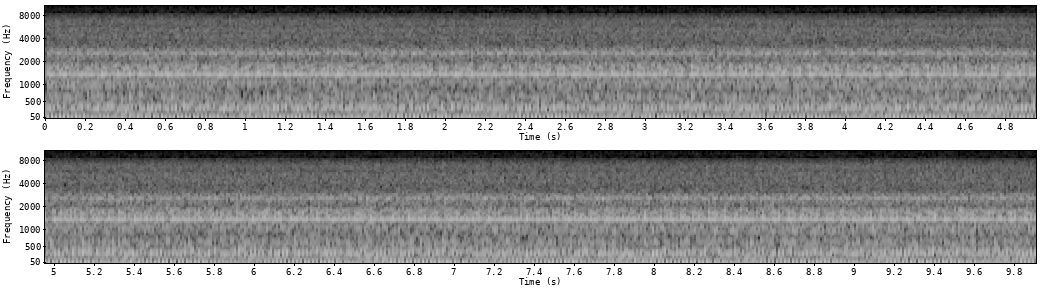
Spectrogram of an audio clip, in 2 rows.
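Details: Hotpoint Ariston FMD963 washing machine: constant harsh grinding rasp under a steady mechanical hum while running; owner suspects the motor rather than the drum and plans to remove the belt to test it.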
